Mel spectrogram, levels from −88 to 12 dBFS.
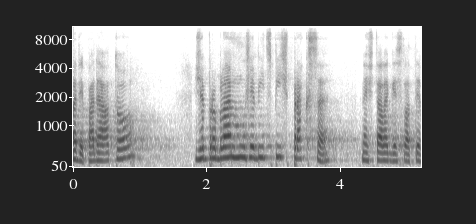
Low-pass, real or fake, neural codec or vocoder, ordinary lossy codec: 9.9 kHz; fake; vocoder, 48 kHz, 128 mel bands, Vocos; Opus, 16 kbps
